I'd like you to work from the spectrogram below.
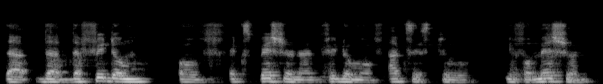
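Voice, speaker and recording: A man with an East African accent speaking haltingly and hesitantly in an unscripted panel discussion on a video call. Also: mid-range voice, a little mellow. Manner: halting, hesitant delivery with frequent long pauses. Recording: dull lo-fi online call audio.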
